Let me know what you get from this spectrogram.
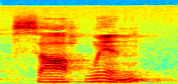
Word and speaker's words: Samhain: The pagan holiday of, and I want to show you, so it's spelled Samhain, but it's pronounced Samhain, okay? Although you can find some other pronunciations of it online, too.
